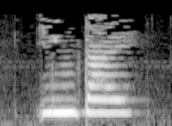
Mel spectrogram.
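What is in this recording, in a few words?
"应该", Mandarin Chinese; chinese flashcards; hsk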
